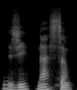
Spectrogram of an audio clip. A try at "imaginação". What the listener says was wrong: Você tá falando ginação. Você tá sorrindo. E não é. Olha só minha boca. I, normal, abertinha. Ma, eu junto os meus lábios na hora de falar ma.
